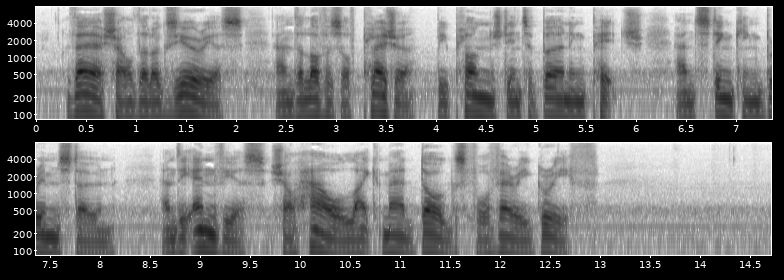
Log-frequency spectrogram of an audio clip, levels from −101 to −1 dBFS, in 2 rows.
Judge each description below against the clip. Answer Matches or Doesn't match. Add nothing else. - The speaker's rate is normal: Doesn't match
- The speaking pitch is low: Matches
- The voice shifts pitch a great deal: Doesn't match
